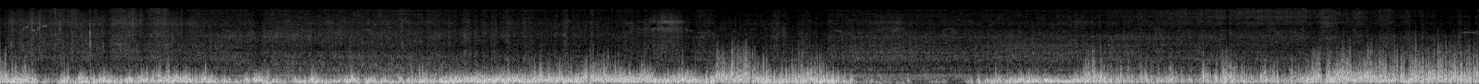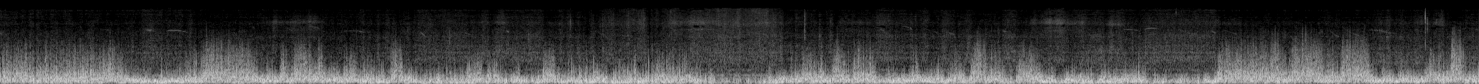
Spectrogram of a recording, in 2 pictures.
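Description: Wind buffets the microphone outdoors, roaring low and steadily with brief lulls.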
